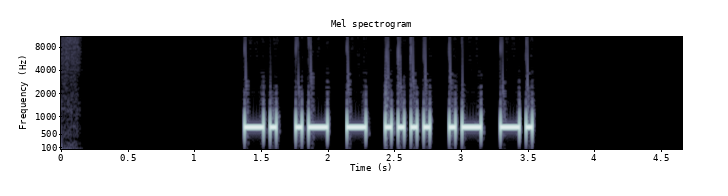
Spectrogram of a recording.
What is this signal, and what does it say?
Morse code, heard as a keyed tone, about 25 wpm, 700 Hz. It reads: NATHAN
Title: USA Common Names - 25wpm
